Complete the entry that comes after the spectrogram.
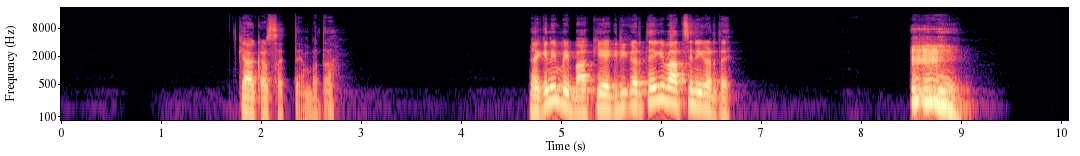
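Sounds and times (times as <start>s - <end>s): man clearing his throat: 8.5s - 9.2s.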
